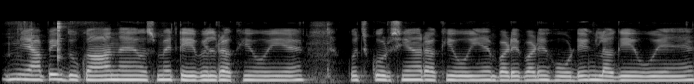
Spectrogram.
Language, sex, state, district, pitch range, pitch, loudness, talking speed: Hindi, female, Bihar, Saharsa, 195-210 Hz, 200 Hz, -17 LUFS, 175 wpm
